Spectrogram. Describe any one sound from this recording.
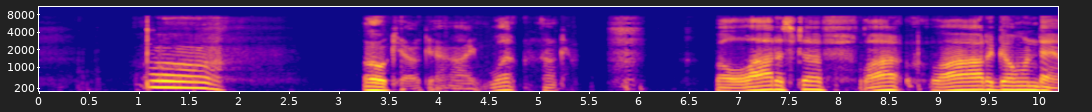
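A young man talks animatedly close to the microphone.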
